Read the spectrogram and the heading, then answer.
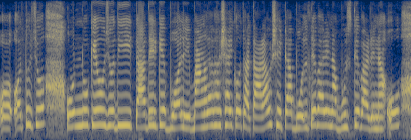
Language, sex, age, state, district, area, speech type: Bengali, female, 18-30, West Bengal, Nadia, rural, spontaneous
